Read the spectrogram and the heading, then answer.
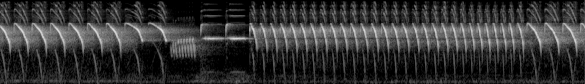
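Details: Canary (Kenari Nusantara) singing a long training song: repeated down-slurred whistles, a brief buzzy break with a thin pure tone, then a rapid, steady, high trill.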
